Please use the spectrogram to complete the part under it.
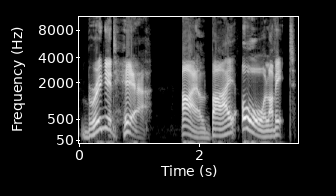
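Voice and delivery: slow, loud, eager yell; a greedy king grabbing for cloth; greedy shout. Acted. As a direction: demand it at the top of your voice. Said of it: "The king shouted".

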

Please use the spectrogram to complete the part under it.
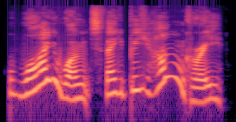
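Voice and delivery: put-on high-pitched child's voice; puzzled boy questioning his dad; young son. A narrator's reading. Narrator voices young son George.

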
